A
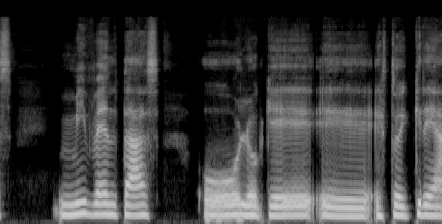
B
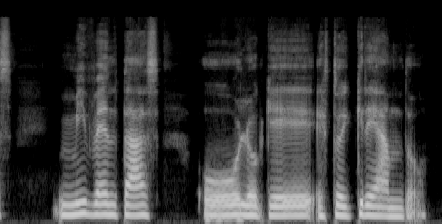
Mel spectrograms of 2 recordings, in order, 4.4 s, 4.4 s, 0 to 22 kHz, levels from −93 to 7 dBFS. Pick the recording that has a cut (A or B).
B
